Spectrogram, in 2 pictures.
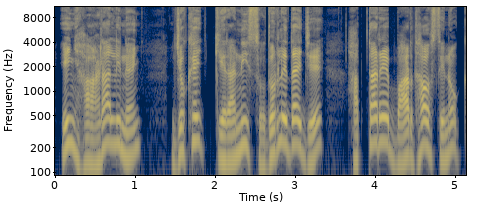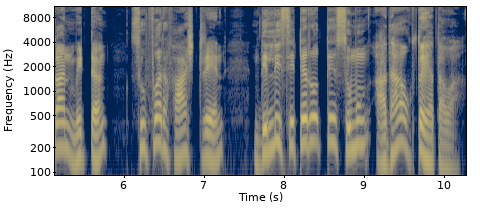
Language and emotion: Santali, surprised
